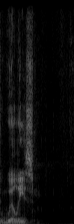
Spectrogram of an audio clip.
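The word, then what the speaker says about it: Willys: I'll take a look here and see if any of you guys have cracked the pronunciation there. Willies. Ah, it's a Jeep. Okay, okay. So it is Willies.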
